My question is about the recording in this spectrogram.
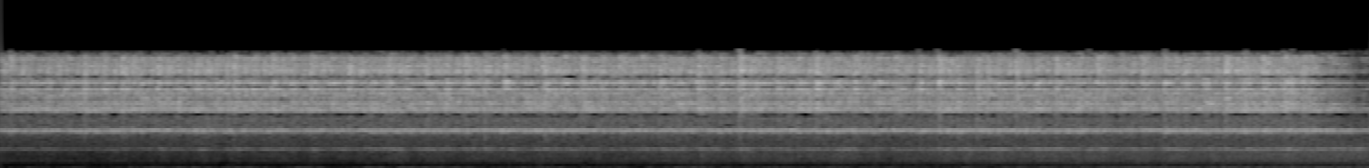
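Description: Altar bells (sanctus bells) shaken without a break at the elevation of the chalice, just after the words of consecration. They make a steady, high, shimmering jingle that stops at about ten seconds.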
